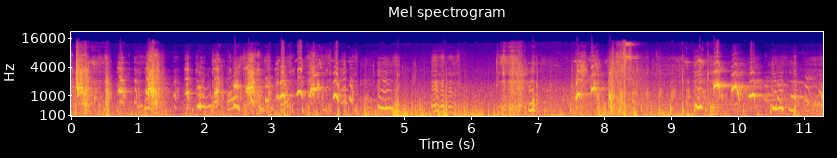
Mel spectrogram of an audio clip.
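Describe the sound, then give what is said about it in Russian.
A pit bull dog barks and whimpers in a steady series of short, loud yelps and whines, with a rooster-like crowing quality in some calls, no talking underneath. “Я взяла коротенькое интервью у одного из питомцев”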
